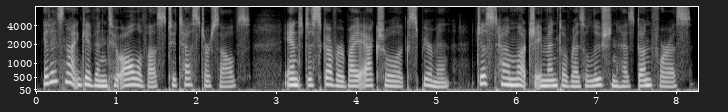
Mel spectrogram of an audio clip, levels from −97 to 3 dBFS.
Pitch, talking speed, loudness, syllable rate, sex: 205 Hz, 190 wpm, -19 LUFS, 5.4 syllables/s, female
